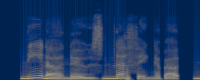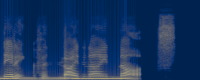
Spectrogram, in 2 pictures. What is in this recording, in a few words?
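Tongue Twister n, pronunciation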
